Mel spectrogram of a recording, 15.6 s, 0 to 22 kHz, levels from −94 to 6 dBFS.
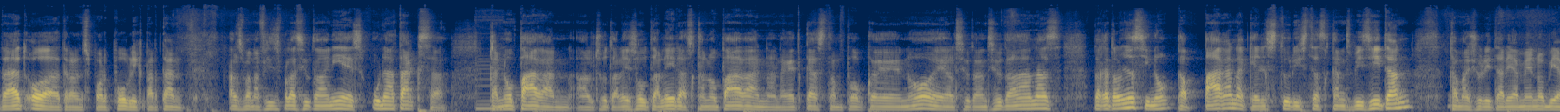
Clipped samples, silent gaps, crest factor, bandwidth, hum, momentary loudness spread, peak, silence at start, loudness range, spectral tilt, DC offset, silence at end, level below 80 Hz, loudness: under 0.1%; none; 20 dB; 16 kHz; none; 11 LU; -4 dBFS; 0 s; 3 LU; -6 dB/octave; under 0.1%; 0 s; -52 dBFS; -23 LUFS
